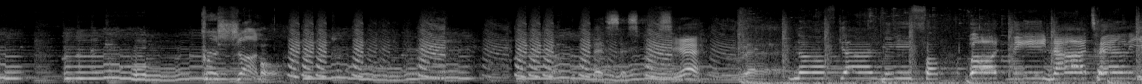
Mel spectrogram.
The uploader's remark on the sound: LIVE AUDIO FROM BOTTLES AND BADDIES THURSDAY NYC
